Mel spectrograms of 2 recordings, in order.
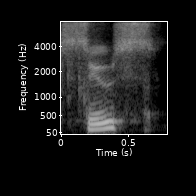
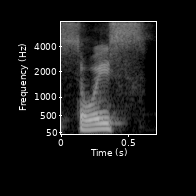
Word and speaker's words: Seuss: Seuss was not pronounced, the name Seuss is not pronounced Seuss. I was told this. I don't know this definitively, but I was told this by a friend that Seuss was actually pronounced as Soyce.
